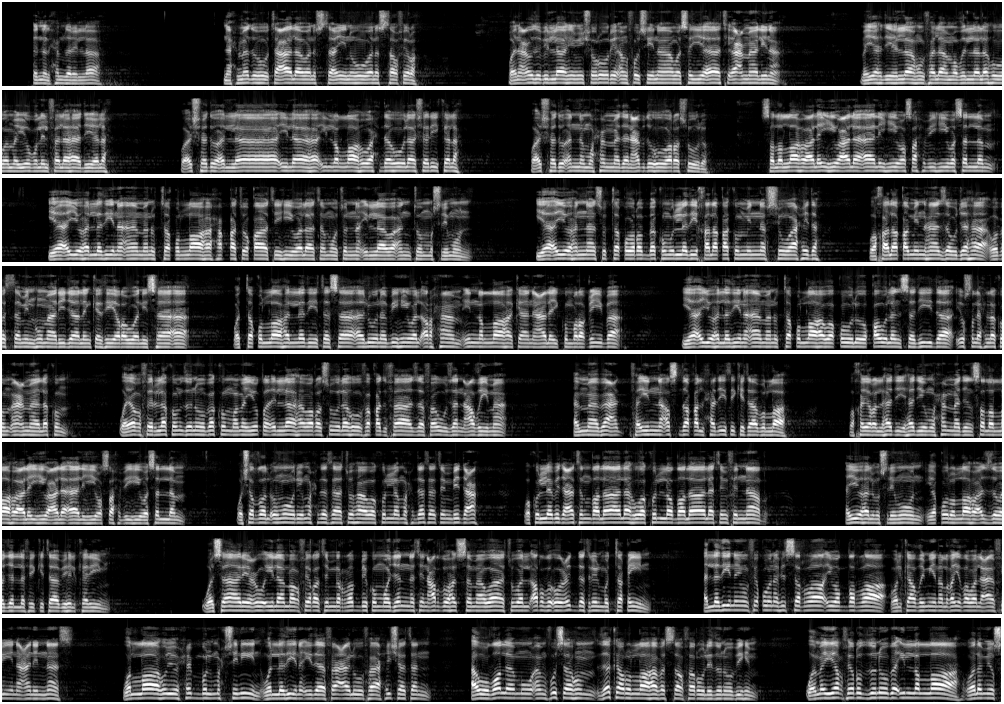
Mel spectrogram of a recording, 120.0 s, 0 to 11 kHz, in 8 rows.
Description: خطبة جمعة بعنوان: (( ثمار الاستغفار )) 28 من شهر رجب 1442 هـ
